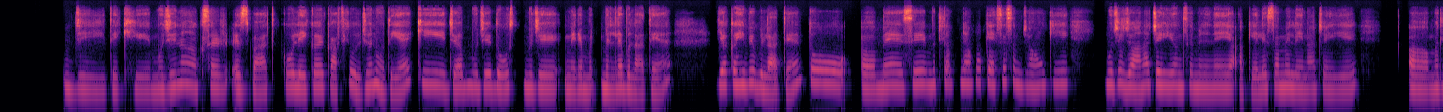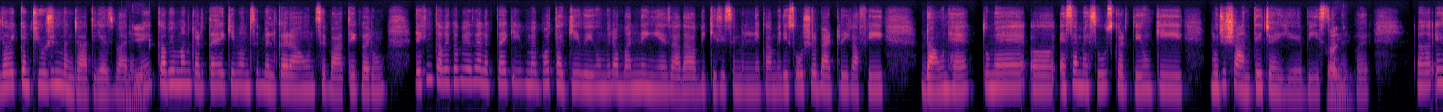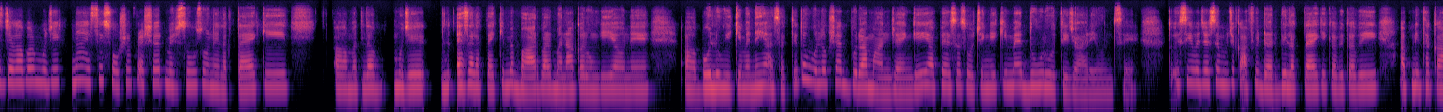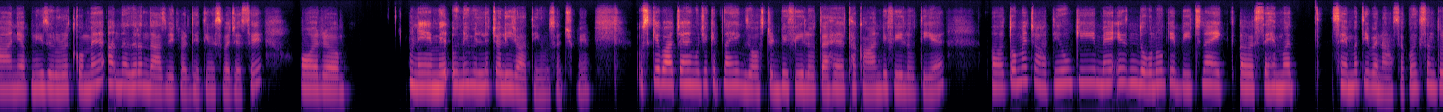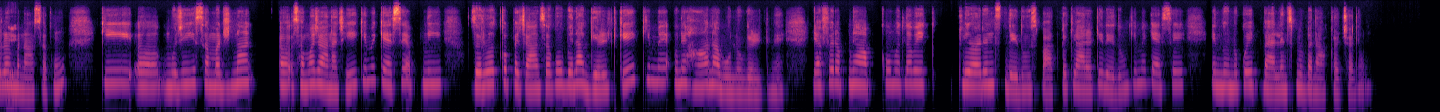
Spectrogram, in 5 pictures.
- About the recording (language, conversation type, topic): Hindi, advice, मैं सामाजिक दबाव और अकेले समय के बीच संतुलन कैसे बनाऊँ, जब दोस्त बुलाते हैं?
- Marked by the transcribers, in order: in English: "कन्फ्यूजन"; other background noise; in English: "सोशल"; in English: "डाउन"; in English: "सोशल प्रेशर"; in English: "एक्सहॉस्टेड"; in English: "फील"; in English: "फील"; in English: "गिल्ट"; in English: "गिल्ट"; in English: "क्लीयरेंस"; in English: "क्लैरिटी"; in English: "बैलेंस"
